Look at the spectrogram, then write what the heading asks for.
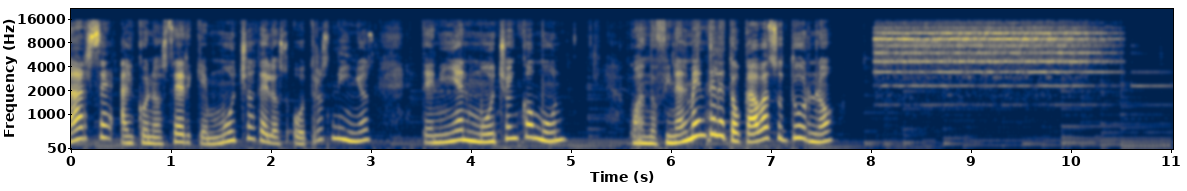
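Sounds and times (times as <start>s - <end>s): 
speech: 0.0s - 8.2s
school recess bell ringing: 8.1s - 10.6s.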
